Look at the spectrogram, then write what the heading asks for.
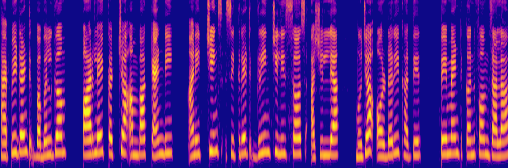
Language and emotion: Goan Konkani, neutral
